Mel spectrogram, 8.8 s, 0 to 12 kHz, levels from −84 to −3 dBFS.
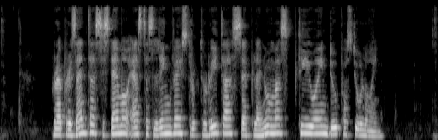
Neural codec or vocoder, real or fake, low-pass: none; real; 9.9 kHz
